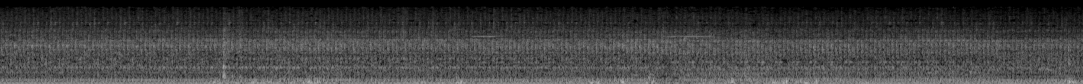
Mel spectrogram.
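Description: An engine running steadily with a low hum, under an even hiss, with a few soft knocks scattered through.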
